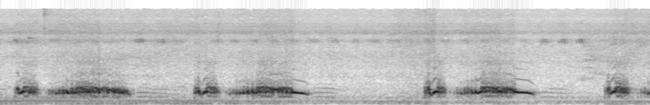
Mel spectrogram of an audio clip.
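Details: Local Barbary dove calling, used as a lure to get silent doves to call again: a short coo followed by a longer rolling, slightly descending coo, the pair repeated about every three seconds over a faint background hum.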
